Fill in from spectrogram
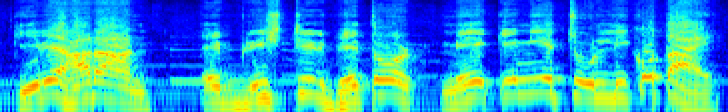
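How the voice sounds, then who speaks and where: Haughty cartoon village bully, played by a man, very high voice, boastful and scolding, music underneath. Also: expressive, fairly quick. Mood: scornful, boastful. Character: arrogant rich village man, scornful bully. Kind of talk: cartoon voice acting.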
